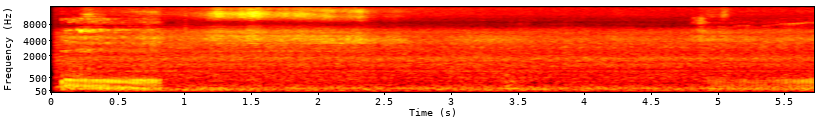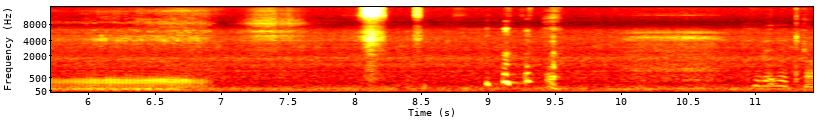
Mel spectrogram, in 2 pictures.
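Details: Sleeping bulldog puppy snoring: low, rumbling snores, two longer breaths in about eleven seconds, over steady background hum; puppy appears to be dreaming.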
